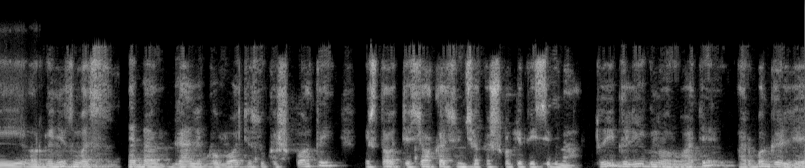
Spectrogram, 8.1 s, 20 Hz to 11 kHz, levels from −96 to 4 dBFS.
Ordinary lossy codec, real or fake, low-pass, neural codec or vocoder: Opus, 24 kbps; real; 7.2 kHz; none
